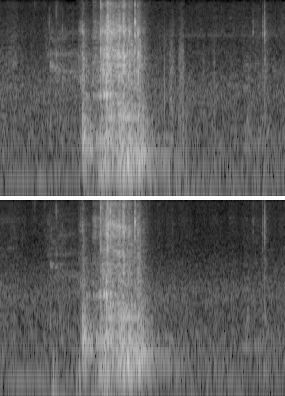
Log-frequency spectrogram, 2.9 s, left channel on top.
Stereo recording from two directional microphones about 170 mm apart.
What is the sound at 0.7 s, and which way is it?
Sewing machine, 40° right (ahead or behind).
